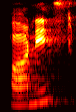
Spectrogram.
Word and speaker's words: honest: यहाँ पे पहला जो अक्षर है उसका उच्चारण साइलेंट होता है, इसलिए हम ऑनेस्ट पढ़ते हैं और ओ की ध्वनि आ रही है, इसलिए इसके सामने एन लगाया जाएगा।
